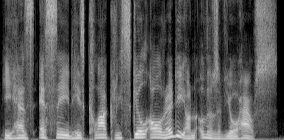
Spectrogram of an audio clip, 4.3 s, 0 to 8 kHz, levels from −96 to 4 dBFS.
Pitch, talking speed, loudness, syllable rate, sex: 140 Hz, 170 wpm, -18 LUFS, 4.5 syllables/s, male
